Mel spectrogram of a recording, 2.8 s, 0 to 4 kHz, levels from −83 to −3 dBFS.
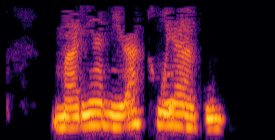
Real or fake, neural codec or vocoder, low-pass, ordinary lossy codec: fake; vocoder, 24 kHz, 100 mel bands, Vocos; 3.6 kHz; MP3, 16 kbps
